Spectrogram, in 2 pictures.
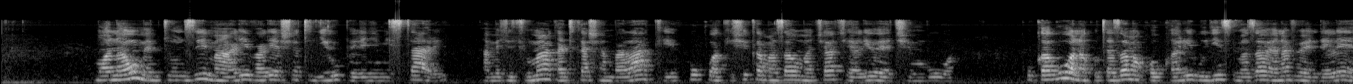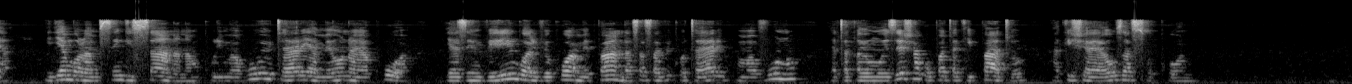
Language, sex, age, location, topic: Swahili, female, 36-49, Dar es Salaam, agriculture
